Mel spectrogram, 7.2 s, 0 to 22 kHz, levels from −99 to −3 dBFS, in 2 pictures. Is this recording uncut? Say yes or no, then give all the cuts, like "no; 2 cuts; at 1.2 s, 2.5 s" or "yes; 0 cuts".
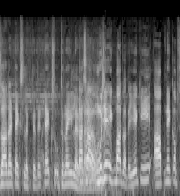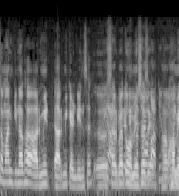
no; 1 cut; at 1.6 s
